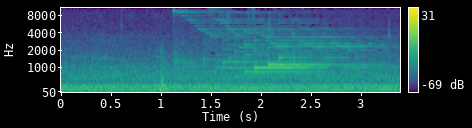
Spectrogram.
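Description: A handheld game console plays a bright tinkling chime through its small speaker.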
